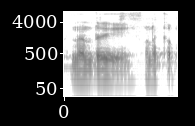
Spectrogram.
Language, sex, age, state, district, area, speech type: Tamil, male, 30-45, Tamil Nadu, Dharmapuri, rural, spontaneous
